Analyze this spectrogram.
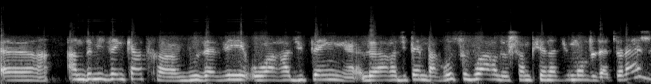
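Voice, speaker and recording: A woman speaks at a medium pitch. Her pace is moderate and her intonation fairly even. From Aveyron, southwest France. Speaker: regional politician. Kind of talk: radio interview. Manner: hesitant, many filler euh.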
